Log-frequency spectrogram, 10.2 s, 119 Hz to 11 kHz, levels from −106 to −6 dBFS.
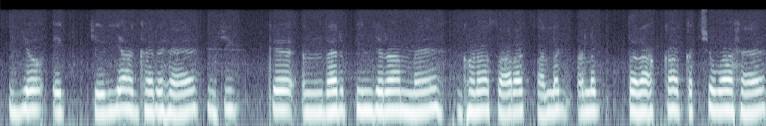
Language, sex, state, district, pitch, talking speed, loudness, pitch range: Marwari, male, Rajasthan, Churu, 205 Hz, 95 wpm, -14 LUFS, 195-210 Hz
